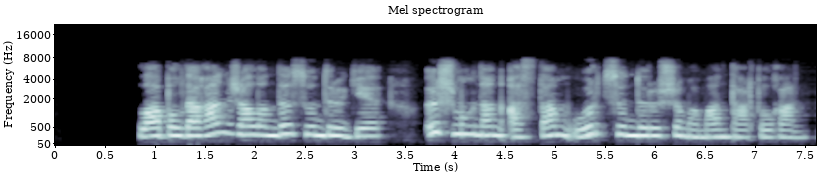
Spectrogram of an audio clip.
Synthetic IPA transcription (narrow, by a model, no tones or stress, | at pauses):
lˠɑpəlˠd̪ɑʁɑnʒɑlˠənd̪əsɵnd̪ɪɾuɡʲe̞ | ʏʃməɴnɑnɑst̪ɑmwɵɾt̪sɵnd̪ɪɾuʃɪmɑmɑnt̪ʰɑɾt̪əlˠʁɑn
